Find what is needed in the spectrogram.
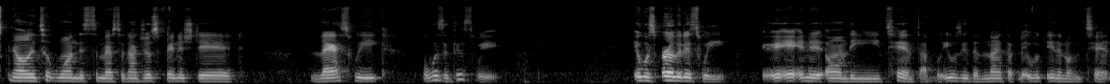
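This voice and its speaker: A woman with a very deep, low pitch, fairly even intonation and a fairly quick pace broken by long, frequent pauses. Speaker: livestreamer and student. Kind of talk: casual livestream chat. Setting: livestream at home on couch.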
